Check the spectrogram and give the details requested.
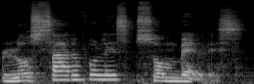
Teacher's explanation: link the S with the A here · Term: Linking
